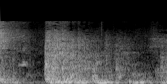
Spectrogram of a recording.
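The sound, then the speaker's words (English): After a brief quiet moment, a loud crash erupts as someone smashes through a glass window, followed by a continuing noisy clatter of breaking pieces and debris. “When'd you get the new glass door? Glass door? Why, you just came in through the window.”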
